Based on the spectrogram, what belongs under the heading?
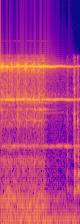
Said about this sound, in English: I was sitting at home the other evening, filing Hope's name off some golf trophies. I want them from him. And the phone rang.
